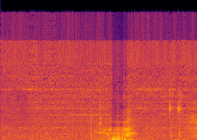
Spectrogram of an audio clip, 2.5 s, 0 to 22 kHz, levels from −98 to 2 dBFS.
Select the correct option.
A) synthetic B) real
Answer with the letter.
A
